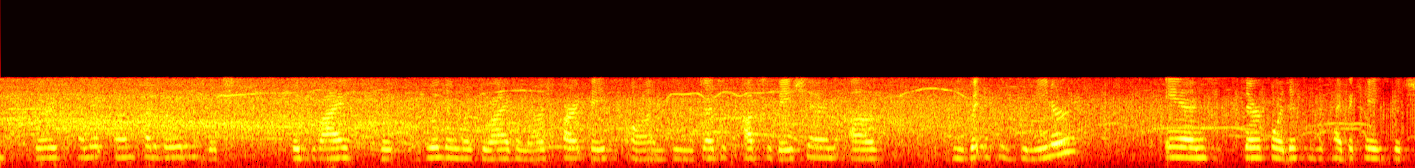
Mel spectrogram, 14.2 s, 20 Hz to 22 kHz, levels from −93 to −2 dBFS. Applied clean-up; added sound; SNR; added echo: none; Applause / Crowd / Cheering; 0 dB; none.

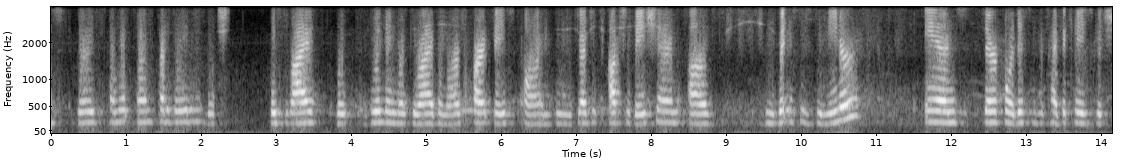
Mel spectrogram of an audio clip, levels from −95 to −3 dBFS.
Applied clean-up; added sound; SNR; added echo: neural separator model SepFormer DNS4.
